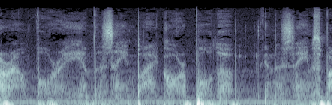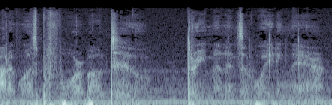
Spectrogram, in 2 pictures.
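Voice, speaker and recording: Whispering amid noticeable background noise. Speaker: ASMR storyteller. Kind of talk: read story.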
